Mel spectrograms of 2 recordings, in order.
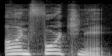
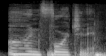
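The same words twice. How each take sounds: First: Drawn-out, higher mock sorrow on "Unfortunate."; hammed-up sorrowful "Unfortunate."; mock lament. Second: Said in the usual way. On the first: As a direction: stretch "Unfortunate." slowly, high, like fake grief. Mock lament over the news.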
